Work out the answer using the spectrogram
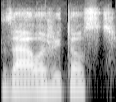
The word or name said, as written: záležitosť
